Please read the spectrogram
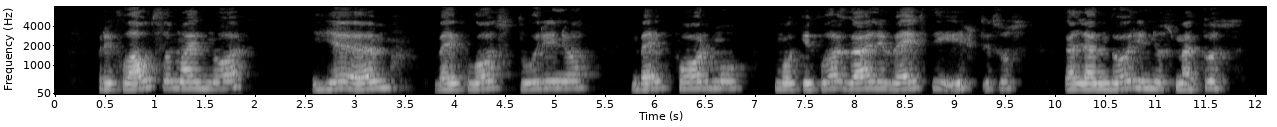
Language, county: Lithuanian, Telšiai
